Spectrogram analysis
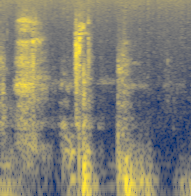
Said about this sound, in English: I locked the top door. An entry. We're double locked in.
